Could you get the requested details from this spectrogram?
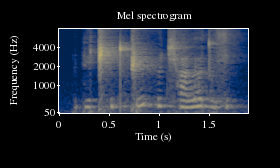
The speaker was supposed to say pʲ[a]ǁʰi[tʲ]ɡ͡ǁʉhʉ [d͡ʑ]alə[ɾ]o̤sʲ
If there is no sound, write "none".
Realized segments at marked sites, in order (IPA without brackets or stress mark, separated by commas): a̤, tʲ, t͡ɕʰ, d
